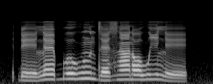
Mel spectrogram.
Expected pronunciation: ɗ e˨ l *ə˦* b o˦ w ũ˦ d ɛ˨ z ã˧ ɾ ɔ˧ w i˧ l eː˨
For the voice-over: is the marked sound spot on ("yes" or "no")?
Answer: no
